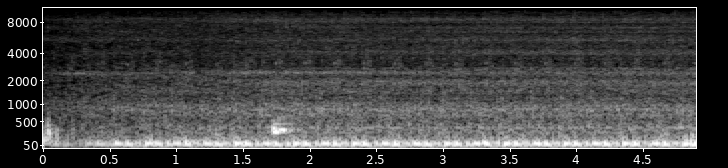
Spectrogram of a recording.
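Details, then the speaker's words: International Harvester Loadstar crew cab truck parked 30 years, first run: lumpy idle with an occasional top-end tap ("doinking") and stumble, possibly slight backfiring, with possible blow-by from the manifold or valve cover; cause unknown. "something sounds interesting occasionally see a little doinking noise yeah you see that huh that is some interesting sound I don't know what it is well it sounds like it's under a hidden valve cover or"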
